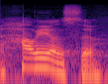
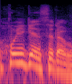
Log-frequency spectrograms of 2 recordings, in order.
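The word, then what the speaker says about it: Huygens: 뭐 직진하고 뭐 반사고 이런 거 입자로 다 설명을 했는데, 나중에 그 이런 사람들, 하위언스, 옛날에는 호이겐스라고 불렀죠. 근데 지금은 현지 발음을 그대로 표기하기 위해서 하위언스라고 써요.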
